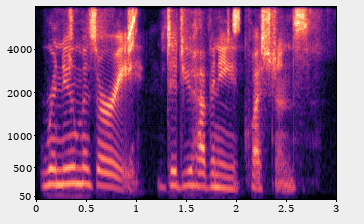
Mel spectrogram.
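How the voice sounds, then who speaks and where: A woman serves as judge over a formal remote hearing held by audio and video link, conducting it politely and procedurally. She speaks at normal speed in a medium-pitched voice, and the recording is dry.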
